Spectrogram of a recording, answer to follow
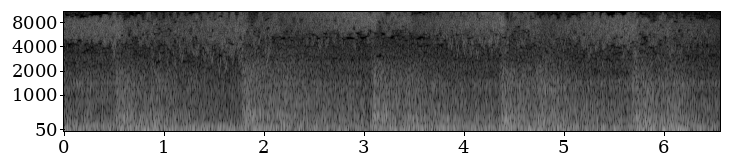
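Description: A steady rushing hiss, with faint soft thuds a little more than once a second.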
